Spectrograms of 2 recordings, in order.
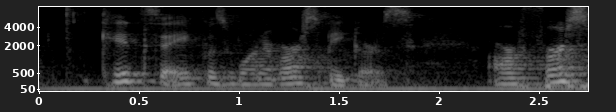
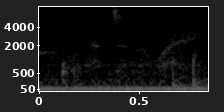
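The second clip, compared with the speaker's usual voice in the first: whispered aside; 18 dB quieter, much faster than usual. Real, not acted. Aside about something blocking slide.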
